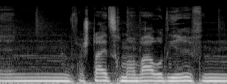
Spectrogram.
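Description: A man speaking haltingly, with a long drawn-out 'uhh' at the start before the words come.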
